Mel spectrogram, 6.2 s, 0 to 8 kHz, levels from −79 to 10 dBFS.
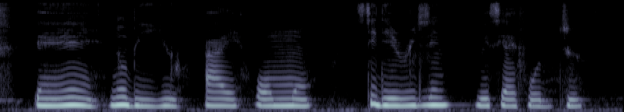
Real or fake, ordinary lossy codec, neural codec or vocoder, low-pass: real; none; none; 7.2 kHz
